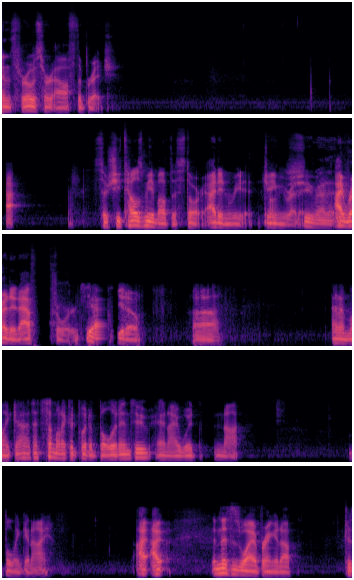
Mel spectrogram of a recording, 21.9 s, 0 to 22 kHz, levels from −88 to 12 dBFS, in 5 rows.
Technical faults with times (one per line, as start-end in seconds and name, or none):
9.13-9.37 call audio freeze
9.64-21.89 call bitrate drop
9.94-10.22 burst of packet loss
13.37-14.98 jitter buffer speed-up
